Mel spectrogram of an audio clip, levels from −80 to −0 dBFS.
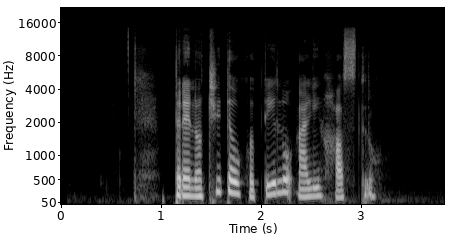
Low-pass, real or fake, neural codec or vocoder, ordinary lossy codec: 14.4 kHz; fake; codec, 32 kHz, 1.9 kbps, SNAC; none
